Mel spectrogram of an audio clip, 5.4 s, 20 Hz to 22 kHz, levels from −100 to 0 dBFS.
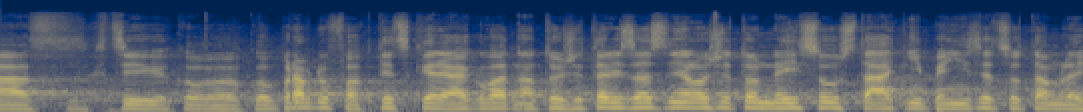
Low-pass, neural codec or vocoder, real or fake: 14.4 kHz; vocoder, 44.1 kHz, 128 mel bands, Pupu-Vocoder; fake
